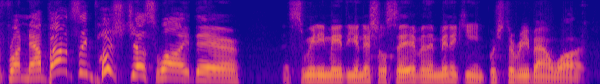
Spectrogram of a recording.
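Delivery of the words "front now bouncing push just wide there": high-pitched burst as the chance appears; excited near-miss call. Real, not acted. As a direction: stretch out the near miss, thrilled.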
